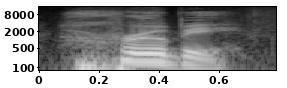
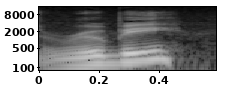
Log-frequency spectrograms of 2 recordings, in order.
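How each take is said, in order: First: The name starts with a harsh throaty H sound. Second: The name starts directly with an R sound. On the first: "like a really hard H" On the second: "his name is last name is just pronounced Ruby"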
